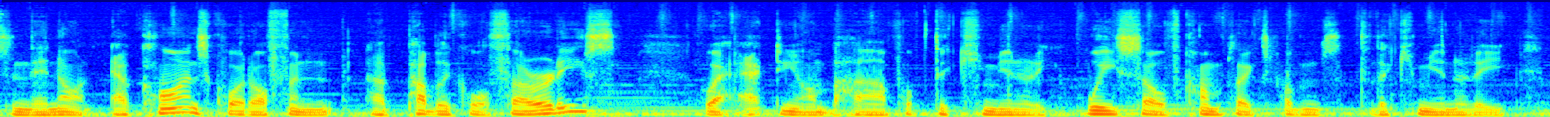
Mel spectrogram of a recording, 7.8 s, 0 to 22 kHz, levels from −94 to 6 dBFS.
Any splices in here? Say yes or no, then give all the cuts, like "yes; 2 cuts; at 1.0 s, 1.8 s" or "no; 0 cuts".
no; 0 cuts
